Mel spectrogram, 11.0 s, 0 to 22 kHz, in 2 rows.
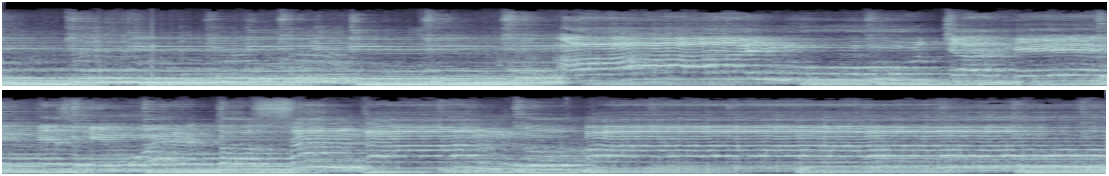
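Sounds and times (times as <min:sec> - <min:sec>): band with guitar and bass: 0:00.0 - 0:11.0
man singing gospel: 0:02.8 - 0:11.0.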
